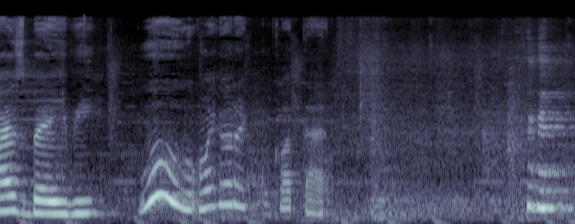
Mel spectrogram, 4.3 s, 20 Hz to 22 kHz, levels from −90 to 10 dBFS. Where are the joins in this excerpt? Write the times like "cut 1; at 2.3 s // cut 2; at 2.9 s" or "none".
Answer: none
